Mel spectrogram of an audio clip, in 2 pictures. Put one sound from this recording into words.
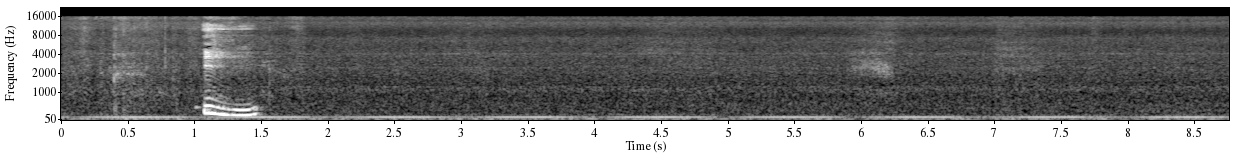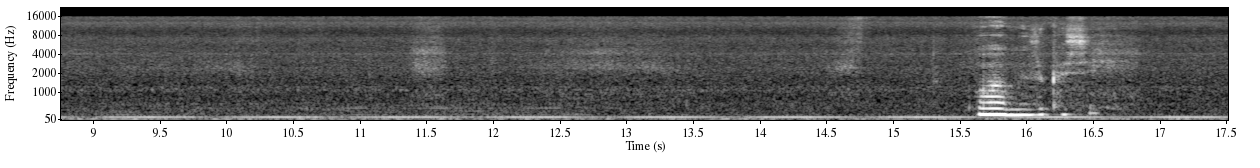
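A young woman speaks briefly and softly close to a microphone.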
